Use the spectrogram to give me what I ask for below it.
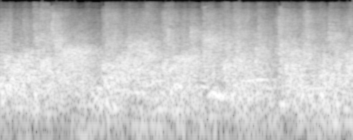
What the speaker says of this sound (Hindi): उमेश के लिए ताली बजाओ भाई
